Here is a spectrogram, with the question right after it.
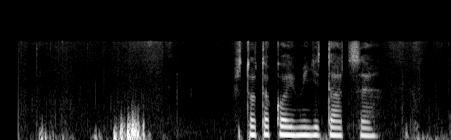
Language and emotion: Russian, neutral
